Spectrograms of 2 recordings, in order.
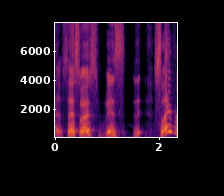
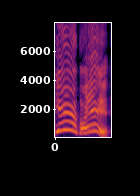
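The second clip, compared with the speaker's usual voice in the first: high, louder, mock-eager urging; eager go-ahead; 6 dB louder than usual. Woman urges the man to buy, high and eager. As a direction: urge him on in a much higher pitch.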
